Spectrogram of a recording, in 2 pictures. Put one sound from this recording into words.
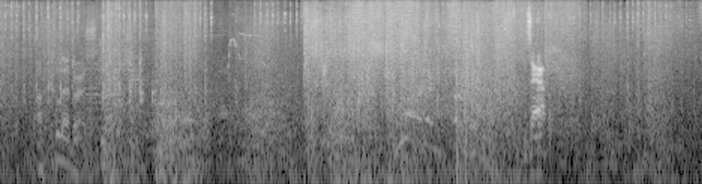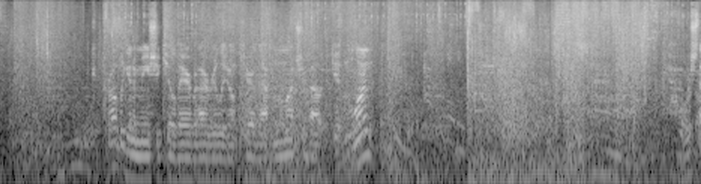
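Game combat effects clash and burst.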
